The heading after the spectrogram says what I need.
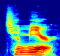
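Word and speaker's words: Tihomir: All right, so Holiday Spice Blend, sponsor of the day, is Tamir. I think it's how it's actually pronounced. T-I-H-O-M-I-R. So my guess is that's Tamir, T-O-M-I-R.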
